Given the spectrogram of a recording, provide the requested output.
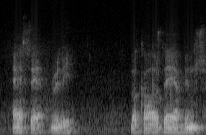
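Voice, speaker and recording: Someone speaks with a West Texas accent amid audible room echo. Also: man. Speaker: parent of a late singer. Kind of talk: message to listeners. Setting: own home. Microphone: old amateur recording, poor quality.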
